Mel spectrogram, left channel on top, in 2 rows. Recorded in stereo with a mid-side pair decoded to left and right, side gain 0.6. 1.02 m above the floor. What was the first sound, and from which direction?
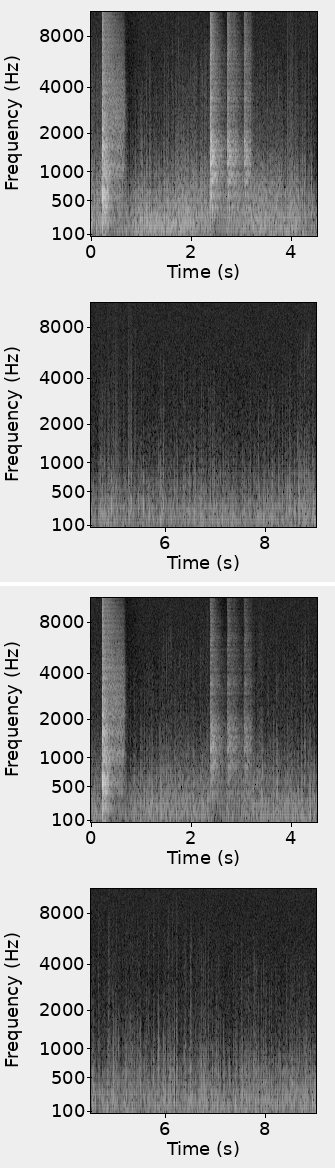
A gunshot, straight ahead.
